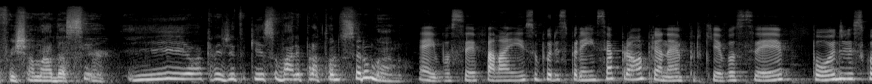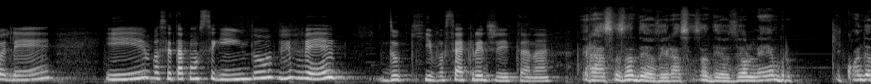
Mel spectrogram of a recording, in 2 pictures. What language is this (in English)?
Portuguese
